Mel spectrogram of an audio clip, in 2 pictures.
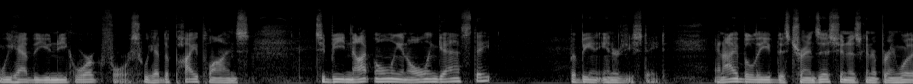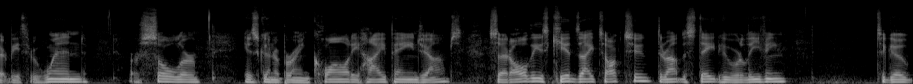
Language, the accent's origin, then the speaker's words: English; United States; It affects me as an American citizen, as a Louisiana resident, as someone who loves this country.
